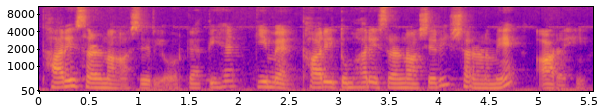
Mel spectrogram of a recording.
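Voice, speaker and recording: A woman's voice: on the low side, a little slow, a little hiss or hum. A woman teacher reciting devotional verses line by line, then explaining each word in a patient lecture. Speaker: Hindi literature teacher. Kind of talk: line-by-line poetry explanation lesson.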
